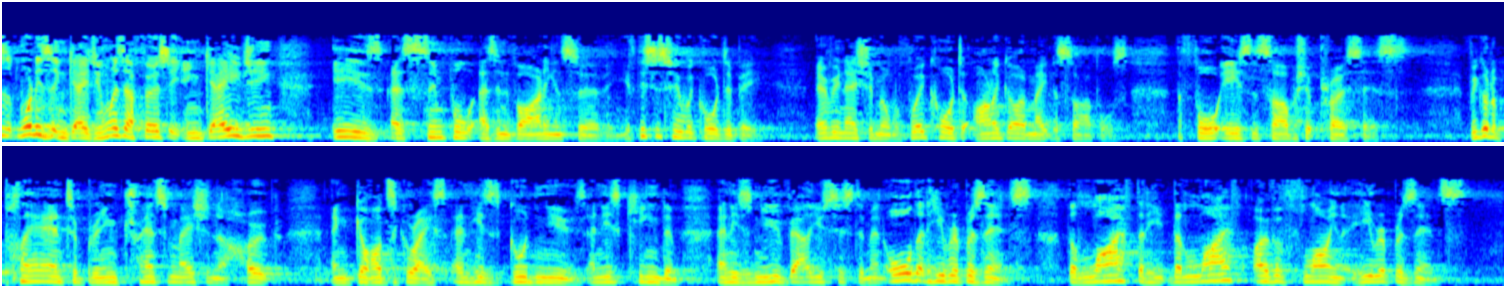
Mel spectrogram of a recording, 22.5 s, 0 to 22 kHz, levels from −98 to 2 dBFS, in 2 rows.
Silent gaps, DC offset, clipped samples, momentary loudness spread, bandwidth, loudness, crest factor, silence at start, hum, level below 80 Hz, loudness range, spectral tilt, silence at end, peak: none; under 0.1%; under 0.1%; 12 LU; 8.6 kHz; -32 LUFS; 24 dB; 0 s; none; -74 dBFS; 5 LU; -5 dB/octave; 0.25 s; -8 dBFS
